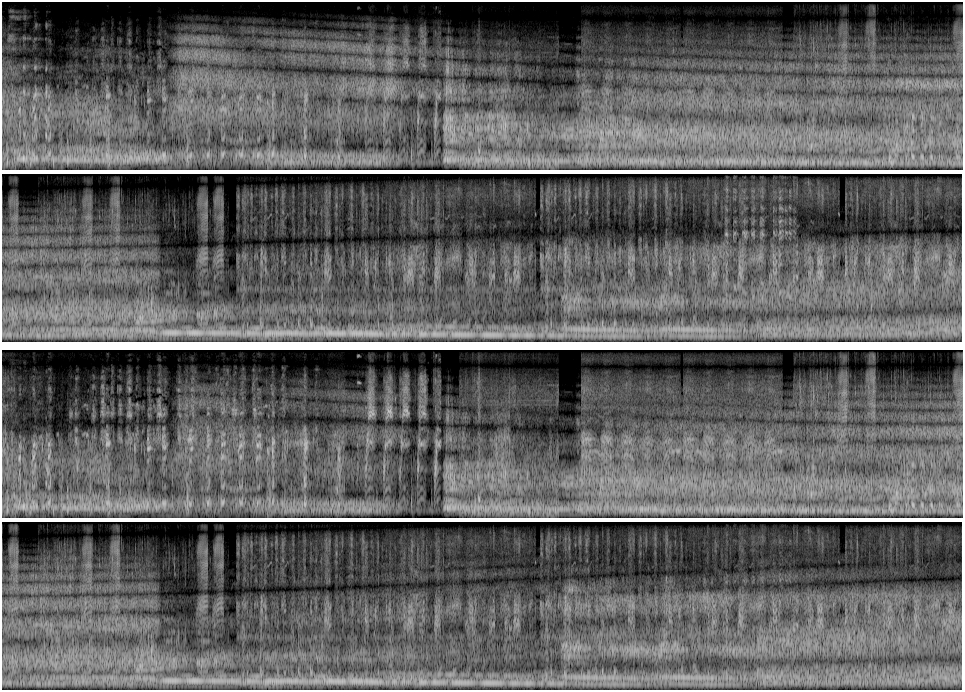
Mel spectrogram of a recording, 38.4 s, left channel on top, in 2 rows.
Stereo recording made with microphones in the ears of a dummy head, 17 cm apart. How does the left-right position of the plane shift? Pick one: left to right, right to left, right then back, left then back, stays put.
left to right.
